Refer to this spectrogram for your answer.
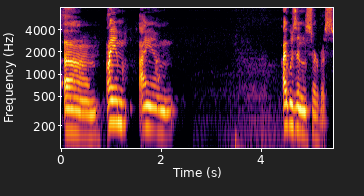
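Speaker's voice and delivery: voice strained, fighting back emotion. Sharing a hard service memory with others, fighting back emotion. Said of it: "I'm really fighting with this right now".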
